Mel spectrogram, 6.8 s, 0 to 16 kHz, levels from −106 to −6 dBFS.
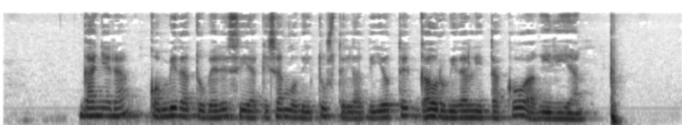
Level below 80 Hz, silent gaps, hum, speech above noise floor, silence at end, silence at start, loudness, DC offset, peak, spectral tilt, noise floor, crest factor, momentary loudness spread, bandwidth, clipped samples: -44 dBFS; none; none; 47 dB; 0.6 s; 0.8 s; -24 LUFS; under 0.1%; -6 dBFS; -5.5 dB/octave; -70 dBFS; 18 dB; 5 LU; 11.5 kHz; under 0.1%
